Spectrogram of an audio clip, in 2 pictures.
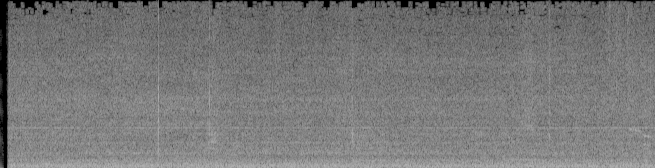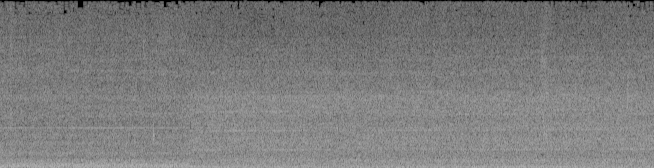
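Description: Steady cabin noise of a jet airliner in flight: a constant rushing drone of engines and airflow with a faint low hum underneath.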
